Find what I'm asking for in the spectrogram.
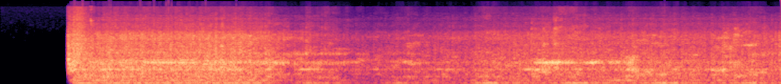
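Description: A loud low roar with an uneven pulsing rumble, a bit under three beats a second, that doesn't settle; something in the drive is running rough. Cause suspected, not confirmed.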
